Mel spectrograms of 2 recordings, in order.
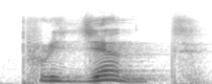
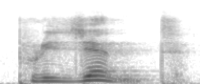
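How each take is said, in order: First: The stress is on the second syllable. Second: The stress is on the second syllable.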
